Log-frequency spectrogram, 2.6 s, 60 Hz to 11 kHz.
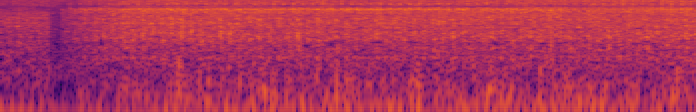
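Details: Hyundai Kia Sportage after jump start, battery charging above 13 V, fan and belt checked: smooth, steady low idle with no squeal, chirp or knock; normal idle.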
